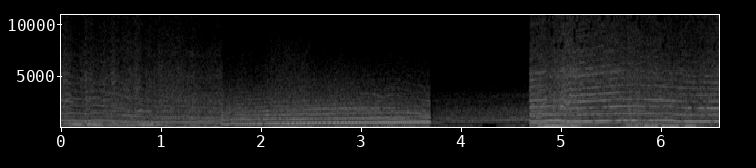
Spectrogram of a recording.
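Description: Classic race cars in an Xbox racing game scream around a track with high, siren-like engine tones that rise and fall through gear changes, cutting out briefly before roaring back loud.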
